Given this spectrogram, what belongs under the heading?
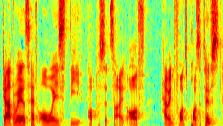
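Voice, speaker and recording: A man's voice: mid-range voice, normal speed, darkish tone. Polite man asking a conference question. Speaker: audience member.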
